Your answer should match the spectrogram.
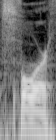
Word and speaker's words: fourth: Remember, guys, you usually want to pronounce the TH there. – Right. – Fourth. – Fourth. – Not super easy, but just keep trying.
